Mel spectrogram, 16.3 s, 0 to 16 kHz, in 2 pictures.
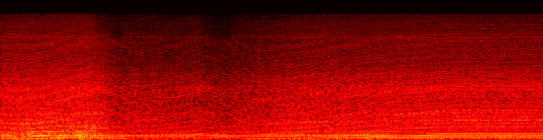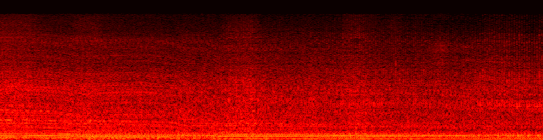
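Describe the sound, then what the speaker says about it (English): A tractor engine in the farming game Farming Simulator 25 runs at a steady idle, with a continuous low drone that holds even and unchanging throughout, with no talk over it. "Now let's take the tractor here."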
